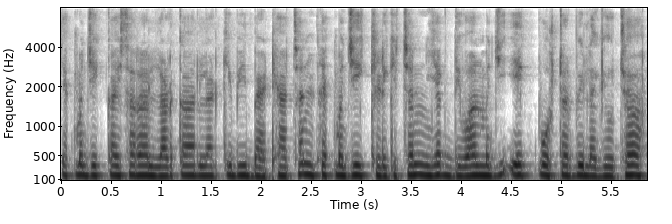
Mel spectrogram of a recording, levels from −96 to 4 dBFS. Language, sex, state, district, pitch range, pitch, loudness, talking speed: Hindi, male, Uttarakhand, Uttarkashi, 160-170 Hz, 170 Hz, -14 LUFS, 225 wpm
